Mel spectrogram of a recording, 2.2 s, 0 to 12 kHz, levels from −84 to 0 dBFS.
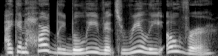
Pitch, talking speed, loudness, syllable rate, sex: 235 Hz, 190 wpm, -16 LUFS, 5.8 syllables/s, female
